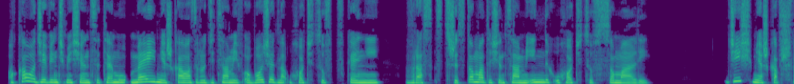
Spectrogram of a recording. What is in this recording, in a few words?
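Polish, female, documentary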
